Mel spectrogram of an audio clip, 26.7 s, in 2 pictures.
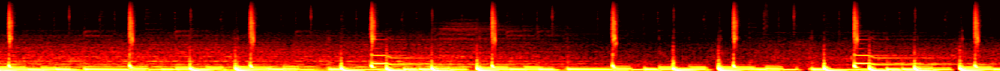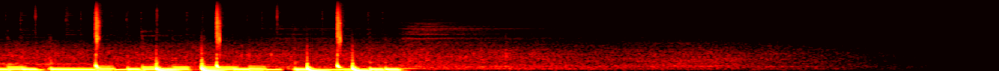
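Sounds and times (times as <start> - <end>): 
acoustic version of a song: 0.0 - 19.2.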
